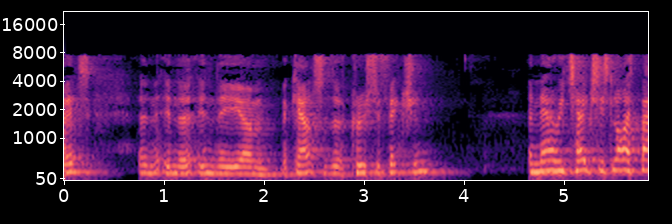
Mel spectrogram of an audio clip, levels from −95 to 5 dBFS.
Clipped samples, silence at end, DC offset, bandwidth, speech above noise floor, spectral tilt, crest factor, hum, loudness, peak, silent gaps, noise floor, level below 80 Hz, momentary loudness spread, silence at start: under 0.1%; 0 s; under 0.1%; 8 kHz; 43 dB; -4.5 dB/octave; 16 dB; none; -21 LUFS; -4 dBFS; none; -64 dBFS; -56 dBFS; 12 LU; 0 s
